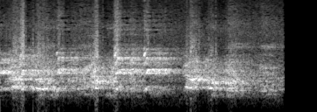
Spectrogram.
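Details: Dogs barking at a kennel, with rapid overlapping yips and barks, several animals calling at once in a dense, echoing chorus that stops abruptly.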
